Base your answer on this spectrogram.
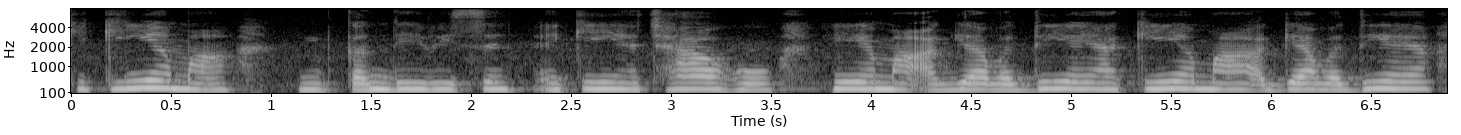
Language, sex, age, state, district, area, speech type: Sindhi, female, 45-60, Uttar Pradesh, Lucknow, rural, spontaneous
